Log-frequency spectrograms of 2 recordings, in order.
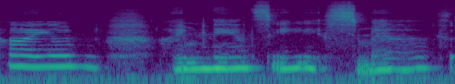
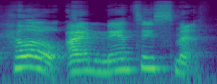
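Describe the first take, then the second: First: Much softer and higher, slow and hesitant; timid introduction. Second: Louder, self-assured hello; confident introduction. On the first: Imitating a shy woman at a seminar, meekly. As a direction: shrink back as you say your name. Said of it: "these women stand up and they're like". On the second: Seminar woman finally introducing herself, confidently. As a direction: stand tall and announce your name. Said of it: "until they're like". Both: Retold or imitated.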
